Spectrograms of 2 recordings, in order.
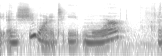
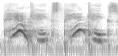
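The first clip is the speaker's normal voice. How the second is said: put-on high, excited child elves; elf children crying out; 8 semitones higher, slower than usual. A narrator's reading. Elf children jumping up and down, crying out. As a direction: cry it out like eager little children. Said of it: "cried the elf children".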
